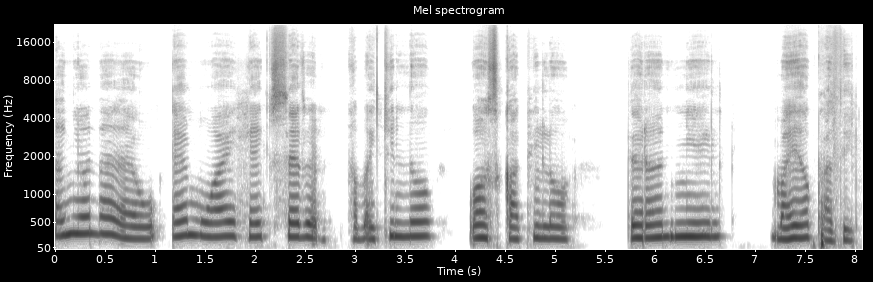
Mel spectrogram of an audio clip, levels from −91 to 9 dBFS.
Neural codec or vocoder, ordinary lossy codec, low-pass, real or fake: codec, 44.1 kHz, 3.4 kbps, Pupu-Codec; none; none; fake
